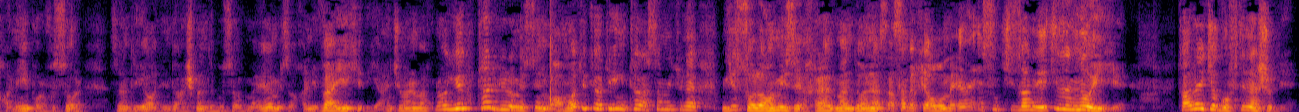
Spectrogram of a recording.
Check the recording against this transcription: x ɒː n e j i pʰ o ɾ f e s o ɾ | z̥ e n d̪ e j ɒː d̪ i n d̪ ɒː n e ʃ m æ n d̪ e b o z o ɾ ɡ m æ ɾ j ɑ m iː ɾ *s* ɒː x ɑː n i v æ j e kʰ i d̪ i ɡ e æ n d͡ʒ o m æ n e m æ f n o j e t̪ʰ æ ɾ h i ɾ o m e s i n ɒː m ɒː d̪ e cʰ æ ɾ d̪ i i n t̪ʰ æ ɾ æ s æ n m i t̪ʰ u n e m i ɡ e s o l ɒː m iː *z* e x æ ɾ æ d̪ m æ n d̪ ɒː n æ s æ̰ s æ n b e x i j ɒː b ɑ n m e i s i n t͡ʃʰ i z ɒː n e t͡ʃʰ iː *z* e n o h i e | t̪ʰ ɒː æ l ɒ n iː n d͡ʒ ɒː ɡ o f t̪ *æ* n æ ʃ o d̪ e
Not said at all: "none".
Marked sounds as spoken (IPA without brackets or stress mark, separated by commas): z, z, z, e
